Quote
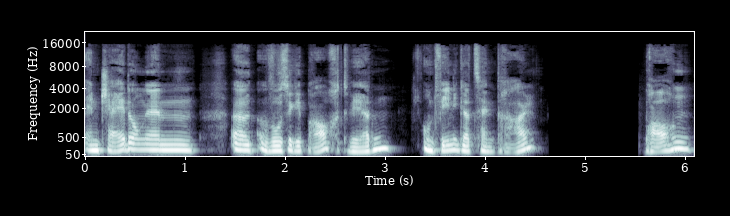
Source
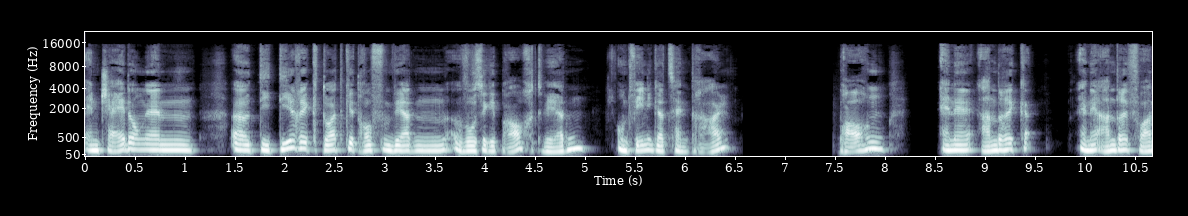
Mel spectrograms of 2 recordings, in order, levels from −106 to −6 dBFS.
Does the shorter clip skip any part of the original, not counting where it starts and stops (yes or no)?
yes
